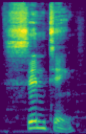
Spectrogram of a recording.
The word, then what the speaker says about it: sinting: This third way, sinting, is more on the expressive, borderline vulgar side, and sometimes even viewed as bad patois.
